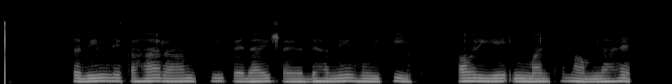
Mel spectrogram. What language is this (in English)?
Urdu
